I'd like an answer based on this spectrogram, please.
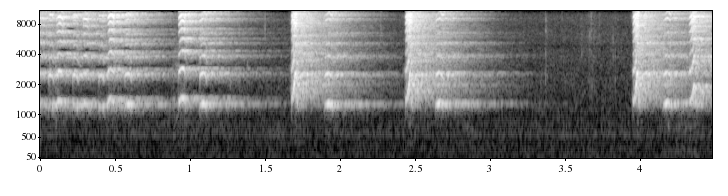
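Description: Squeaky toy squeezed over and over: a warbling run of high squeaks, then single squeaks each fading away, about one a second, and two quick ones near the end.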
